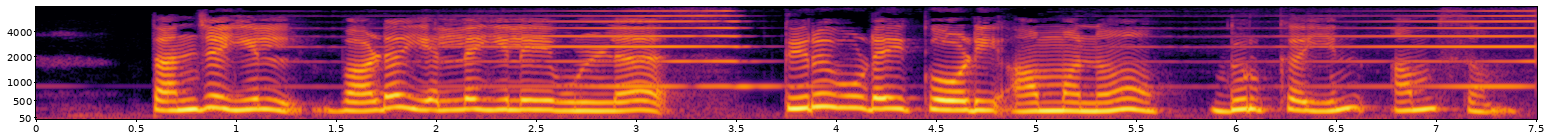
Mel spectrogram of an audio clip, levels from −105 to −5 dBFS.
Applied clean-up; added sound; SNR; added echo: none; Bowed string instrument; 16 dB; none.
